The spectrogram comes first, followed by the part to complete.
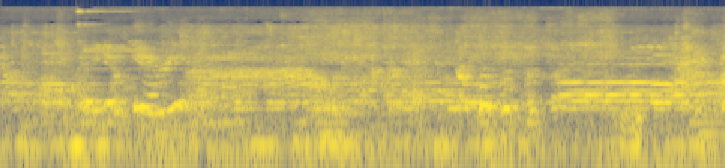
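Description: Faint background voices and music, as from a television playing in the room.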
